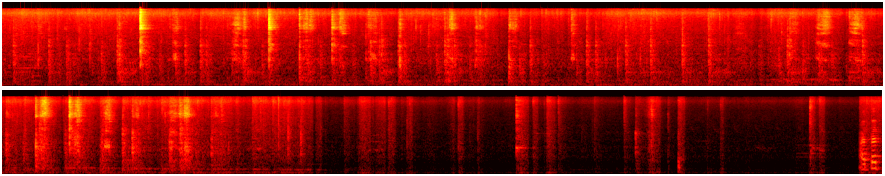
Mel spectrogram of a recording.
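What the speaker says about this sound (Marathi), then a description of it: "तर हे मसाले आपले मिक्स करून घेऊया।" Spices are stirred and scraped in a hot cooking pan with a soft sizzle, a busy run of light scrapes that stops abruptly, leaving near silence with a few faint clicks.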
